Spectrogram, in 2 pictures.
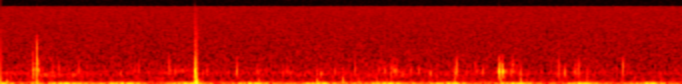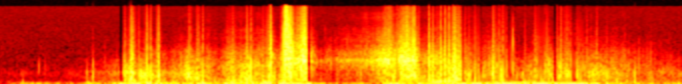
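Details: Stethoscope moved around the belly, recording focused on stethoscope placement: gurgling and rumbling normal bowel sounds with scraping noise as the chest piece moves.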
